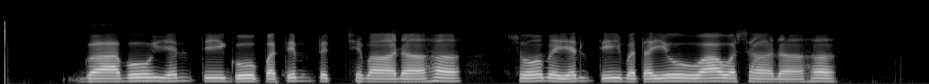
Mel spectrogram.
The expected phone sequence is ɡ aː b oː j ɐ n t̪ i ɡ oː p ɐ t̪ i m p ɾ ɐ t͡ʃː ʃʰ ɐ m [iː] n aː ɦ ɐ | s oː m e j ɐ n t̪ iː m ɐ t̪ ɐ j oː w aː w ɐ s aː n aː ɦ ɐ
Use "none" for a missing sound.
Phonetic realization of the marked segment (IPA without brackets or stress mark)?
aː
